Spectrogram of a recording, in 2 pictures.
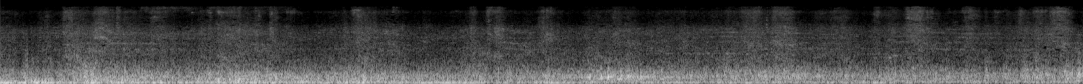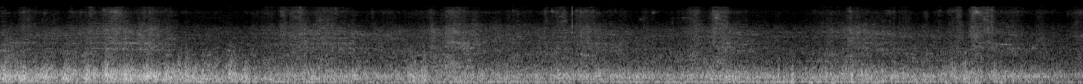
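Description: Double-stack intermodal freight train rolling past: steady rumble of the well cars with irregular clacks of wheels over the rail joints, slowly getting quieter.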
